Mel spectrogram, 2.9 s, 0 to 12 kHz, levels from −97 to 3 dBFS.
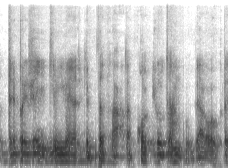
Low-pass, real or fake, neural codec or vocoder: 10.8 kHz; fake; codec, 24 kHz, 1.5 kbps, HILCodec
